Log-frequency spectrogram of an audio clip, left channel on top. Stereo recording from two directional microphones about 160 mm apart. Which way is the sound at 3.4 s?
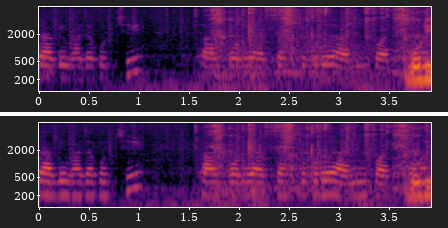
65° right (ahead or behind).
